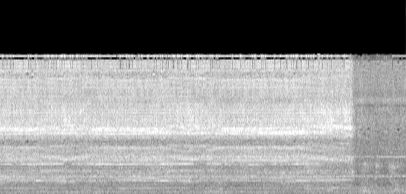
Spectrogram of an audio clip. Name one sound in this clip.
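A cutting machine hums and whirs steadily as its head moves.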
